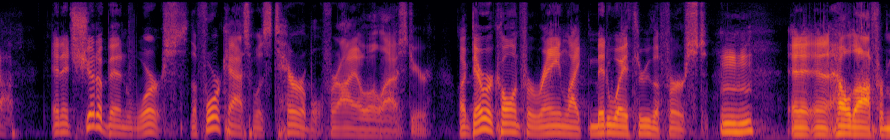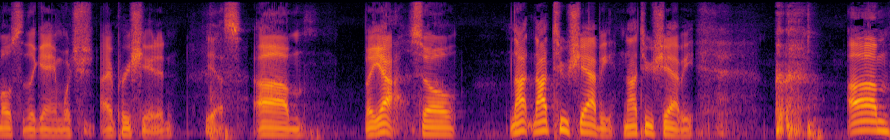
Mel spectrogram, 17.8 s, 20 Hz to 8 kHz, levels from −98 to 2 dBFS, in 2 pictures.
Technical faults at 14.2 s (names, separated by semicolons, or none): none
